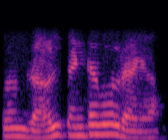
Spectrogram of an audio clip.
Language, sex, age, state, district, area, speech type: Hindi, male, 30-45, Madhya Pradesh, Harda, urban, conversation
